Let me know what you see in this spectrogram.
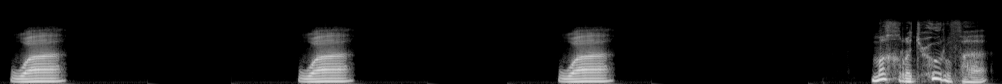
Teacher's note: dari pertemuan antara bibir atas dan bibir bawah namun perlu diperhatikan tatkala melafazkan huruf wau kedua bibir tidaklah merapat akan tetapi terdapat rongga antara bibir atas dan bibir bawah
